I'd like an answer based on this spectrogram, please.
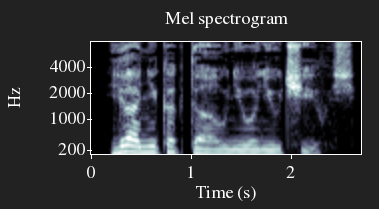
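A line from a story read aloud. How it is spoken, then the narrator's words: Sighing. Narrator (Russian): вздохнула Чепупаха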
